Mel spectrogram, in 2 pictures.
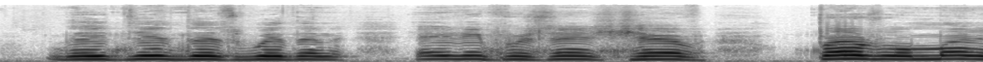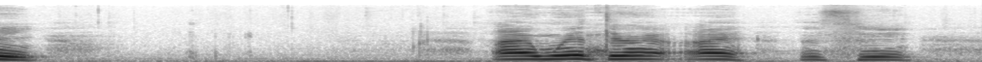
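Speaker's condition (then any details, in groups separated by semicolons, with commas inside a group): Traumatic brain injury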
